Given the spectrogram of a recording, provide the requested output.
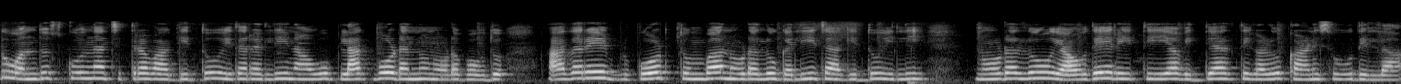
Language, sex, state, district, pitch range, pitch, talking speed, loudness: Kannada, female, Karnataka, Dharwad, 240-265 Hz, 255 Hz, 105 wpm, -18 LUFS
